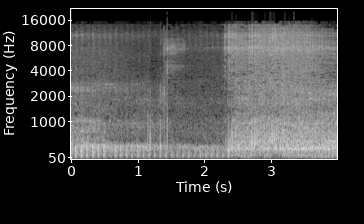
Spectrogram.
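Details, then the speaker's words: Honda Astrea Grand (older motorcycle), idle: quick, even exhaust pulses about four per second, then muffled and hissy as the exhaust is blocked; smooth engine with no tapping or head knock, an example of an engine still running smoothly. "dan ini adalah contoh motor yang masih halus"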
